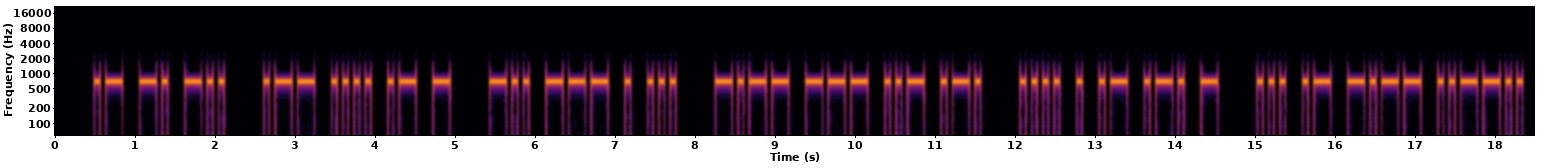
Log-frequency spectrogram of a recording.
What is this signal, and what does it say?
Morse code, heard as a keyed tone, about 17 wpm, 700 Hz. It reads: AND WHAT DOES YOUR HEART SAY?
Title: Sentences from Top 1200 Words 17wpm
